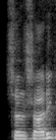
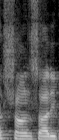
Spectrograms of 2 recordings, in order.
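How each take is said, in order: First: संसारिक with a short first vowel; संसारिक as the wrong form, सं kept short; wrong form, shown. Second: सांसारिक with a long nasal सां; सांसारिक said right, first vowel lengthened; correct form, shown. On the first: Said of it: "संसारिक नहीं होता". (गलत उच्चारण: संसारिक, छोटा स) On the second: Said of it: "सांसारिक होता है". (सही उच्चारण: सांसारिक, लंबा सां) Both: Shown as a demonstration.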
